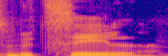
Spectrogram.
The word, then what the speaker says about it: Myzel: Ich lese einmal vor, Myzel, sagt man das, spricht man das so aus beim Pilz? – Myzel. – Myzel, ah, Entschuldigung.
